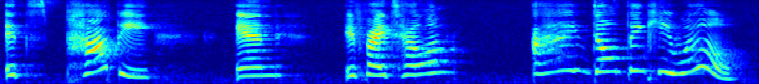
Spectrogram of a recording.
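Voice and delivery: high little mouse, hesitant; meekly insist, pitch climbing; Poppy. Acted. Mouse corrects the grump and doubts the fox, meek.

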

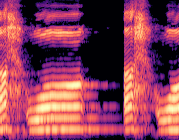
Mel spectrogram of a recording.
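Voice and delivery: أحوى with the حا breathed and وى held; breathy ha, long wa. Shown as a demonstration. Teacher showing students breath and length in one word. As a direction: breathe out the ح and stretch the end of أحوى. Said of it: "মুখ দিয়ে বাতাস বের করে".

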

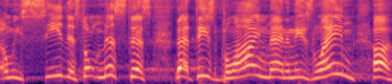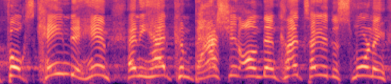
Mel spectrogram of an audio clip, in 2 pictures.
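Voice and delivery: loud, high, sung-out preaching; whooping preacher cadence; full-force preaching. Acted. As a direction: preach it out with rising fervor.

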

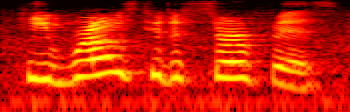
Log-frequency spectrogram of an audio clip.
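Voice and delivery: ordinary delivery, nothing marked

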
